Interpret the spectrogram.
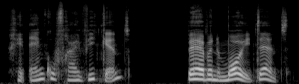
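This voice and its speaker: A woman voicing a boy who grumbles and is fast to say no, reading a storybook aloud. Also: medium pitch, animated, darkish tone, no room sound, clean studio sound, natural voice. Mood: flustered. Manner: sulky, quick to refuse. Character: boy, a complaining friend.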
